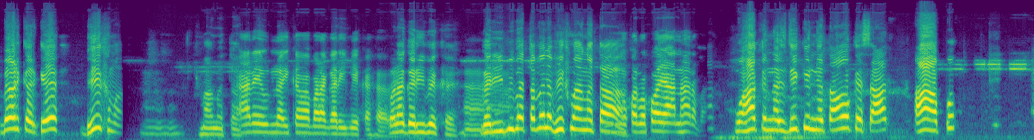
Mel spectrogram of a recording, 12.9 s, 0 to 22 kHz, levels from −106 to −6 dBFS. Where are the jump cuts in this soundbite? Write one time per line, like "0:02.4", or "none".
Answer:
0:01.3
0:09.0

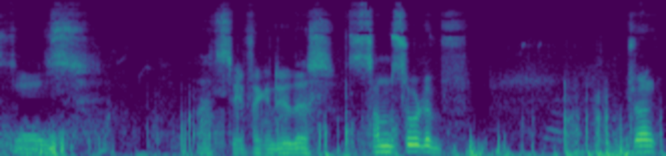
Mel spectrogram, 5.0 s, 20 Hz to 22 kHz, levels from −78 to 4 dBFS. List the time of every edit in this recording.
0:02.6

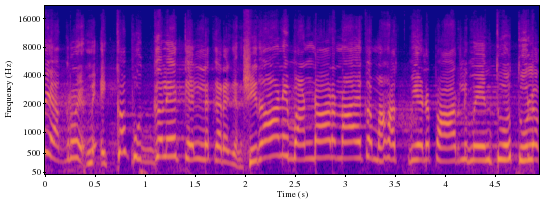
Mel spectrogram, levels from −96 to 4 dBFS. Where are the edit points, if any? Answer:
0:01.9

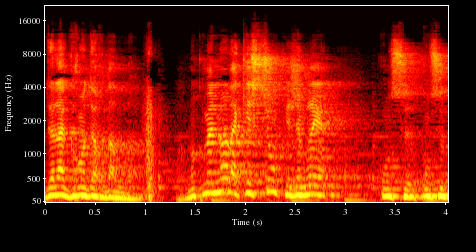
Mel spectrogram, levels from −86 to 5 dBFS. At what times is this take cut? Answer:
0:01.1

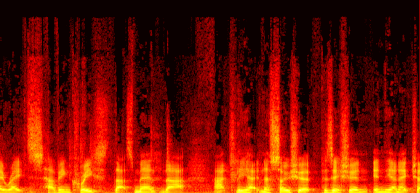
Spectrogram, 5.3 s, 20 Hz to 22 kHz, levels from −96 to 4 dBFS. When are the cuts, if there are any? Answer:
none

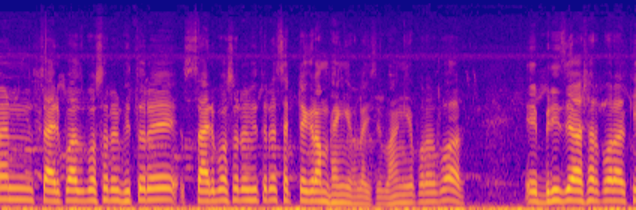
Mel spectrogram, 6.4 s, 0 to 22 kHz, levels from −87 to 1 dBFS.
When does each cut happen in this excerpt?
none

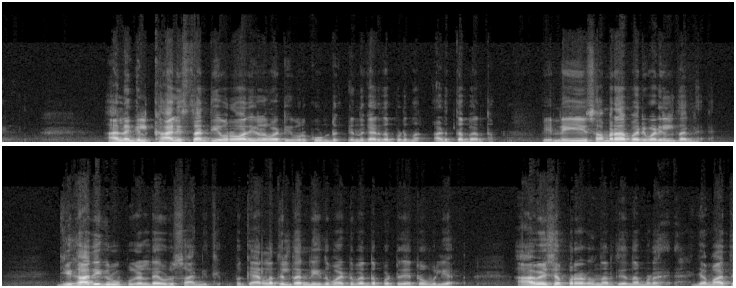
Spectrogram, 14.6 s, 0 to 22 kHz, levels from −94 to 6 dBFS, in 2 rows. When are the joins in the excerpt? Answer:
none

